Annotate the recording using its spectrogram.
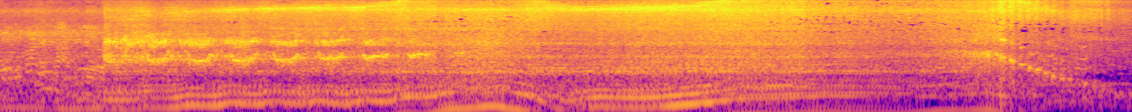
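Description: An engine revs hard and loud.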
